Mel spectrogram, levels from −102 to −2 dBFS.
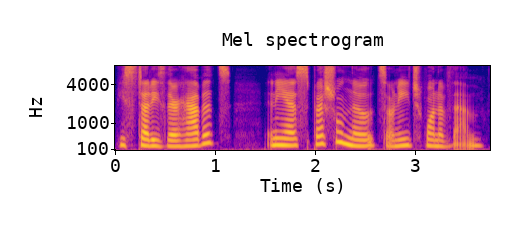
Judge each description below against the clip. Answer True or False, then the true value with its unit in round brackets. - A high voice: True (230 Hz)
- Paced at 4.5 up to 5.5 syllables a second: False (5.7 syllables/s)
